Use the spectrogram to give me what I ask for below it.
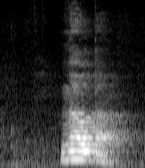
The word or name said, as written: tanna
